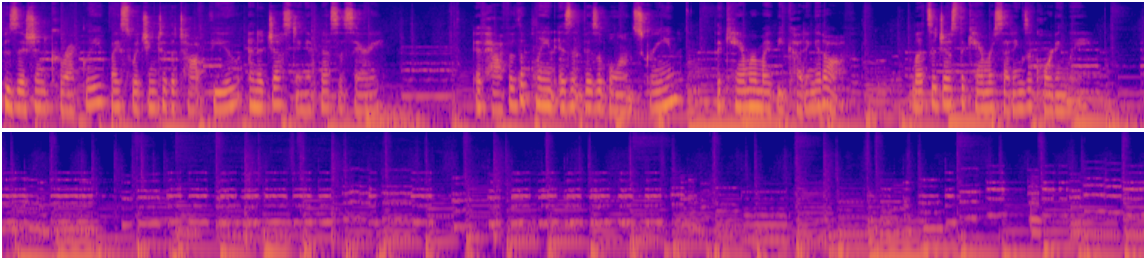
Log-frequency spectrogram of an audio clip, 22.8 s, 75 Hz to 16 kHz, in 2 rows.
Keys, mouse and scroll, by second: 1.2 scroll up 1, 3.8-4.7 typing, 6.4 Return, 10.4 right click, 10.9-11.3 typing, 12.6 Return, 13.7 typing, 14.0 Return, 14.7 double click, 15.3-15.8 scroll down 1, 15.8-16.7 typing, 22.7 h.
